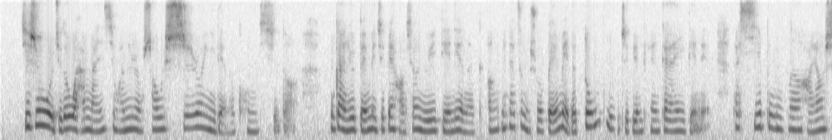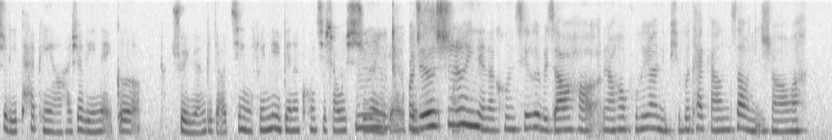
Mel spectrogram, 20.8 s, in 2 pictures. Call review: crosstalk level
present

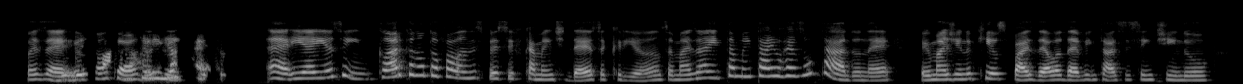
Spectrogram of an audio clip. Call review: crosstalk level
present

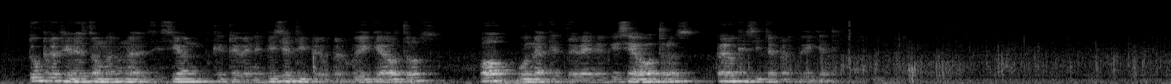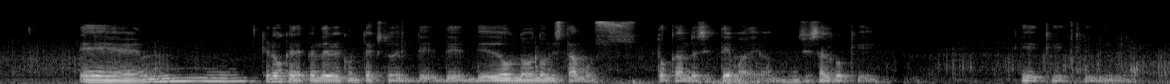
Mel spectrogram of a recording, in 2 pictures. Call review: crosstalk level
none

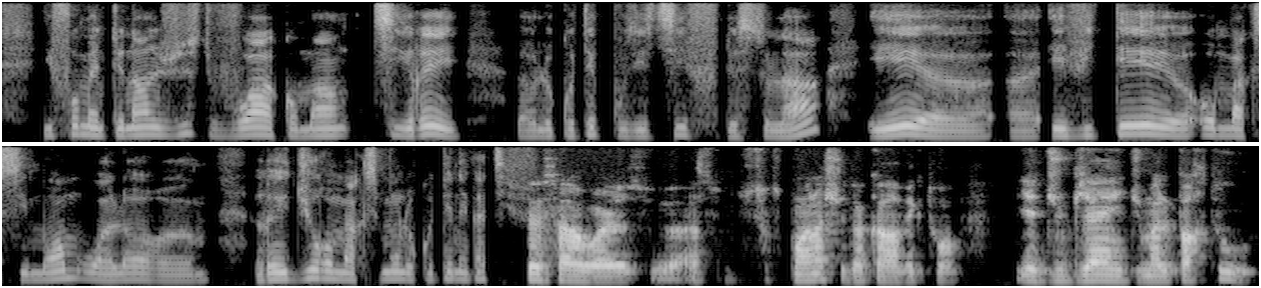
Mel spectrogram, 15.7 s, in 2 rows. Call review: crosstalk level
none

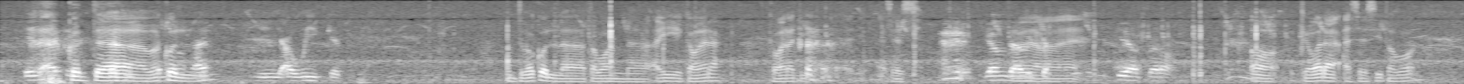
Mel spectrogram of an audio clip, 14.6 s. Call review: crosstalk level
present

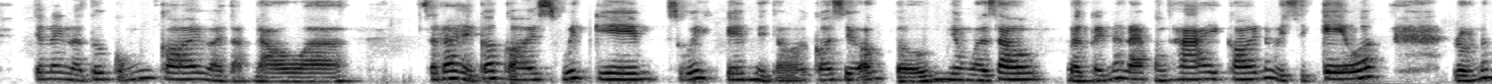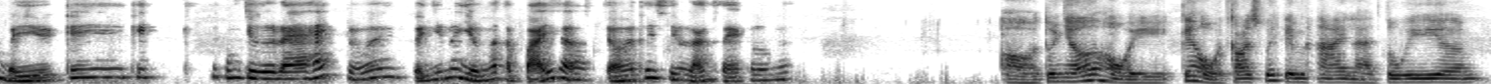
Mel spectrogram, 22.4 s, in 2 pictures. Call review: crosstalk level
none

